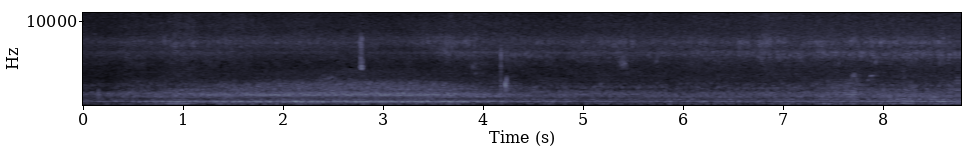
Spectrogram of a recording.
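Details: Beekeeping work transferring honey bees from a log hive to a modern box hive; a continuous droning swarm hum swells in over the first second and then holds steady, broken by a few faint sharp clicks.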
